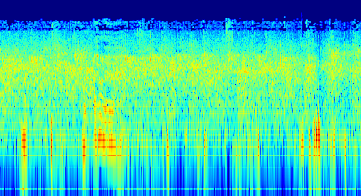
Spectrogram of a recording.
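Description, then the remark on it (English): Steady audience applause, another round for a storyteller, a dense wash of many hands clapping at an even, fairly loud level throughout, with a brief voice or cheer rising through it early on. “Honestly, give her another round of applause because that was great.”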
